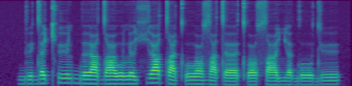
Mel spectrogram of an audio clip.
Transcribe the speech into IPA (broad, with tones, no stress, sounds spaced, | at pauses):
ɡ ʏ˧ d ɐ˥ cʰ ʏː˥ l b əː˧ dˤ oː˧ l ə˧ ç əː˥ tˤ i˧ tʼ oː˥ zˤ ɐ˧ t ɐː˧ tʼ o˧ sˤ əː˧ ʎ ɐ˧ ɡ oː˧ d ʏː˥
